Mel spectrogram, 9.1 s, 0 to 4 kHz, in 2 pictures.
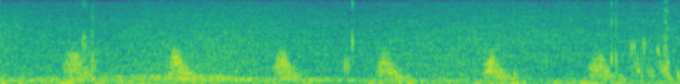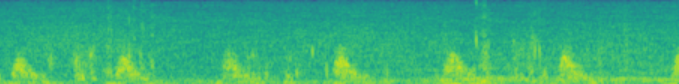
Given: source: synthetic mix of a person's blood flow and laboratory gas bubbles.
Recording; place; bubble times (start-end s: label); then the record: Doppler ultrasound of blood flow; subclavian vein
0.40-0.68 s: bubbles
2.29-2.39 s: bubbles
2.58-2.65 s: bubbles
4.04-4.14 s: bubbles
4.17-4.56 s: bubbles
5.00-5.58 s: bubbles
6.04-6.90 s: bubbles
7.09-7.13 s: bubbles
7.42-7.55 s: bubbles
7.62-7.84 s: bubbles
7.94-8.21 s: bubbles
From the record:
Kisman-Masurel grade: 232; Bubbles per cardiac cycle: several, 3 to 8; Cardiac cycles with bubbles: 50 to 99%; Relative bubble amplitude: moderate (0.250 to 0.450); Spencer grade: 3 (all of the cardiac periods contain showers or single bubble signals, but not dominating or overriding the cardiac motion signals); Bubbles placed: anywhere in the cardiac cycle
